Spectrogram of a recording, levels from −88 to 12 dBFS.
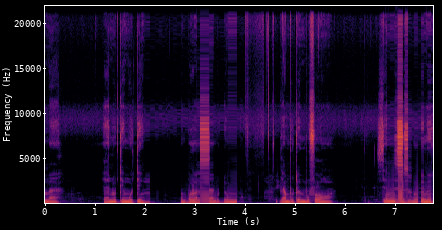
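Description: Speech, where audio likely arrived too seldom, so roughly 11 ms chunks repeat: robotic sound from repeated short buffers, a rigid 93.8 Hz buzz from 2.02 to 3.97 s, after "éni uting muting", and from 6.81 s to the end.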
